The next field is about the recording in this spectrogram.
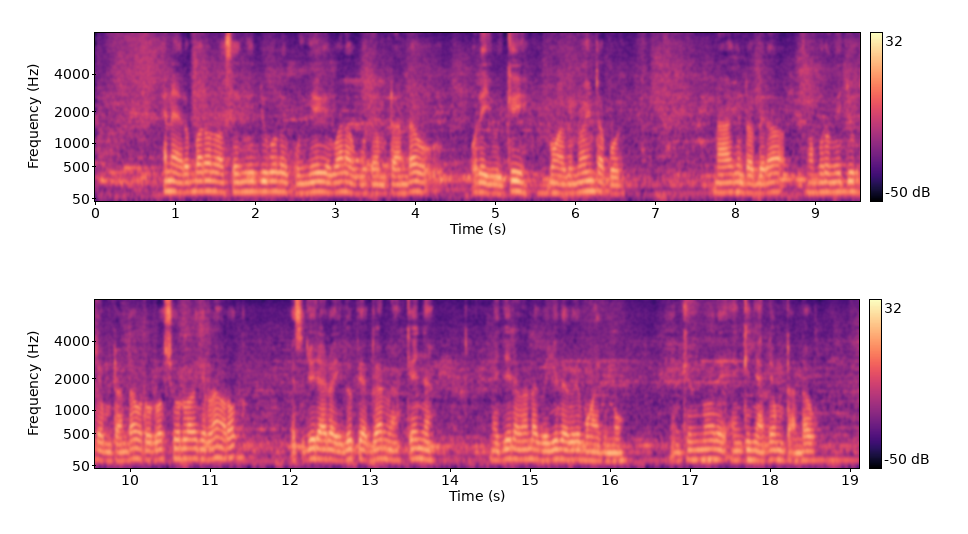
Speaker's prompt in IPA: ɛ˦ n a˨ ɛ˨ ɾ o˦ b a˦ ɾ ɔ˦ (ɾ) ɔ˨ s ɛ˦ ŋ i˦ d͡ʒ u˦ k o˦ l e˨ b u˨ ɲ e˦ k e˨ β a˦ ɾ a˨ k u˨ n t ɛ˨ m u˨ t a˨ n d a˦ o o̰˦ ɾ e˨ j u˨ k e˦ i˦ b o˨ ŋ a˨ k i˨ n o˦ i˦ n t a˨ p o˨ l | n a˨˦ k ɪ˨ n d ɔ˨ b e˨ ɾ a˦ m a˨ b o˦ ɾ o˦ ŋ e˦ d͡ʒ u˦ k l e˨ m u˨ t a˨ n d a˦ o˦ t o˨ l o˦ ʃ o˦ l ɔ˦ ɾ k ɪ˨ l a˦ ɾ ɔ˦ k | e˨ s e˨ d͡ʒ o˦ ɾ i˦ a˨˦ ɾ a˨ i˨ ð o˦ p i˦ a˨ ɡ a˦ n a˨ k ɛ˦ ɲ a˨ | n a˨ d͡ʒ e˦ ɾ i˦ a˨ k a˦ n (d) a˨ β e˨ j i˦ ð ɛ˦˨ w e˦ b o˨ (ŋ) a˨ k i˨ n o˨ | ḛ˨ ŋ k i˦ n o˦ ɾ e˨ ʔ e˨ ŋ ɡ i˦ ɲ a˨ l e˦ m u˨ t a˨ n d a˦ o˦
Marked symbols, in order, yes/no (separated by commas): no, yes, yes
